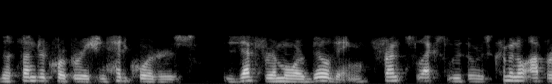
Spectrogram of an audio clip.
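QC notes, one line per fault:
Throughout: AMR narrowband mobile codec. The speech sounds thin, buzzy and synthetic, with nothing above 4 kHz. The vocal-tract model is driven by too few pulses per subframe, and the damage level fits a low mode around 7.4 kbps.
2.12 to 2.24 s: AMR comfort noise. For 120 ms the real background drops out and a smooth, steady hiss takes its place before cutting back. Speech frames stopped there, and the receiver filled the gap with noise rebuilt from a rough level and spectrum.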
